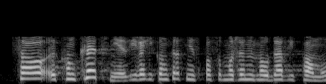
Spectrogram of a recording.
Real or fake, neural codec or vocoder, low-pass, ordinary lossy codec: fake; vocoder, 22.05 kHz, 80 mel bands, Vocos; 3.6 kHz; none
